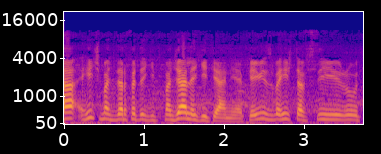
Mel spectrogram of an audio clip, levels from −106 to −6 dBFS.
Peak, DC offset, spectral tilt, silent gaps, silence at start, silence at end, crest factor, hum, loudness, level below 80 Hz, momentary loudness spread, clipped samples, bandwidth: -16 dBFS; under 0.1%; -5.5 dB/octave; none; 0 s; 0 s; 20 dB; none; -36 LUFS; -62 dBFS; 10 LU; under 0.1%; 11.5 kHz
